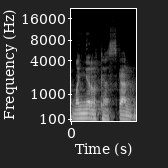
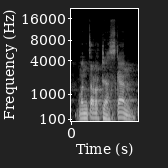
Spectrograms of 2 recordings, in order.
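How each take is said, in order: First: The c sound becomes ny after the prefix. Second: The c sound is kept after the prefix. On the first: The speaker calls it wrong. "tidak tidak menyerdaskan" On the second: The speaker calls it right. "yang benar adalah mencerdaskan"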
